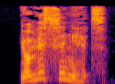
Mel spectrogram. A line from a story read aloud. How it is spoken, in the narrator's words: Ermgard called anxiously to Pris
